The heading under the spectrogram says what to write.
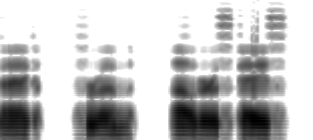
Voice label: VOICEFX ELCTR 140; Techno2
